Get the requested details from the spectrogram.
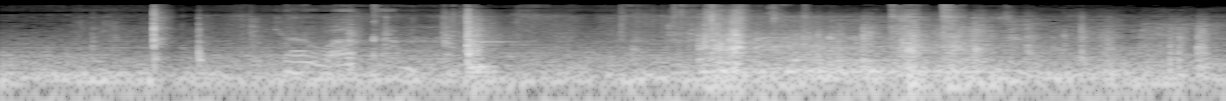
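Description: A young woman speaks nearby.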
